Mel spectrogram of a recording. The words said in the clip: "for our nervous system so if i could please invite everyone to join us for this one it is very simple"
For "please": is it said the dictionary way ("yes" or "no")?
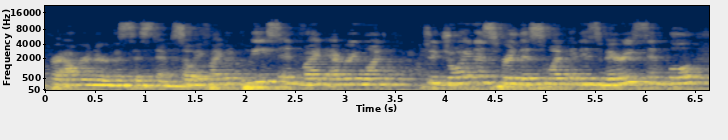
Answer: yes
